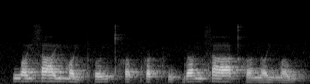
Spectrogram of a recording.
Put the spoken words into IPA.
wɐ˧jsaː˧jmɐ˨˩j pʰɵ˨˧nt̪ʰɐ˨p̚kɐ˧t̚ kʷɐ˨p̚lɐ˥n saː˥kʰɐ˨nɐ˧j mɐ˨˩w

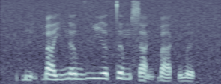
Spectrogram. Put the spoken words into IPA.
ɓɨ̰˧˨jɓa˧j nə˧wvi˧ə̯ t̪ə˧msa̰˧˨ŋ ɓa˨˩k̚mə˨˩t̚

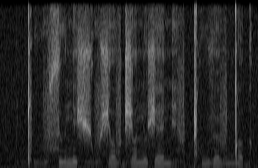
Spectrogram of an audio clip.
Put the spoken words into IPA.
ǃʼṳv sɯneʃʒṳv ʃʌvd͡ʒʌnɵʃ ɛne̤f ǁʰuðœvŋ͡ǃʌɡ

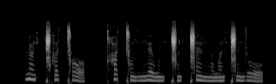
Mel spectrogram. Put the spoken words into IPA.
ɳɐ̃ ǁʰɐǀɔ | qʰɐǀõz ŋɛwĩ ǁɐ̃ǁɛ̃ŋɐ̃ wɐ̃ǁĩ zo

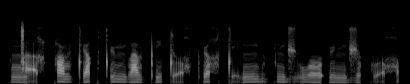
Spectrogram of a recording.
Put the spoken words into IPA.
ŋ͡ǀa̰χ qɵvtʼɨqtʼʉ mbavpʼito̰χpʼʉχ tḛŋ mbɨknd͡ʒṵwoʔʉ nd͡ʒoko̰χ

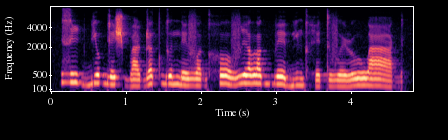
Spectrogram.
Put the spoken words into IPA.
zi˦˨ɡbʲo˦ ɡe˧ʃba˨ɖʌ˦t ɡɯ˧ne˨vʌ˨ɡ ho˦˨vi˦ lˠɯ˦ɡbe˦˨bʲũ˧ɡhe˨t vɯ˨ɭu˦ wa˦˨ɡ

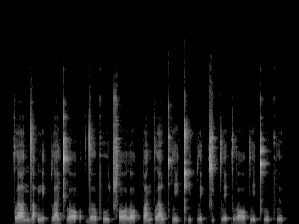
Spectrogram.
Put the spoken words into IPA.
klaː˧nda˦˥ʔŋe˨˩k̚ pla˨˩jkʰlɔ˥˩ʔ | dɤː˨˩pʰuː˧t͡ɕʰɔː˩˦ lɔː˥˩k̚pa˩˦ŋkla˨˩w kʰli˦˥t̚kʰi˨˩t̚ple˥˩k̚ t͡ɕi˨˩t̚kle˨˩ʔkrɔː˥˩ kli˨˩t̚pʰlu˨˩ʔpʰlɯ˨˩k̚

